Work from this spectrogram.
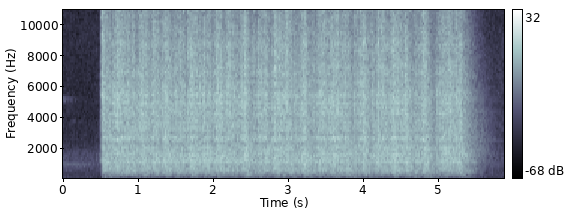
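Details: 1964 MG Midget, unrun for 29 years, after fitting a new coil, rotor arm, points, condenser and battery and fixing the fuel pump: steady starter whir with even compression pulses for about five seconds, never fires; cranks but no start, cause unconfirmed.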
